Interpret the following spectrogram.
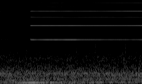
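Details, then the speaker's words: Dead Asus TUF FX506L laptop, meter across main power rail capacitors: steady unbroken high tone, zero ohms, a dead short to ground (battery-side caps fine); short later traced to a bad MOSFET. "That's a zero ohm resistance like 0 0. Yeah, this this should be fine because these are on the battery side. But this is the main power."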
